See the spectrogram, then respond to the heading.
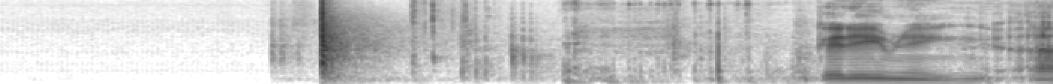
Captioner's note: gavel thuds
